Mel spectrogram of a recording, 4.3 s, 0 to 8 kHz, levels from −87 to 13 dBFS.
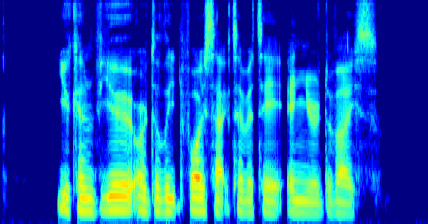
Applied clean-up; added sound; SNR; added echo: neural mask model Resemble Enhance denoiser.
